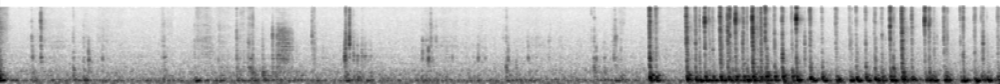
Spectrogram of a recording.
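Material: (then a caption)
Plastic. Long nails and fingertips type on a grey laptop keyboard with low-profile plastic keys, making light, quick clicking taps. The typing is soft and scattered for the first six seconds, then becomes louder, denser and brighter through the end.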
